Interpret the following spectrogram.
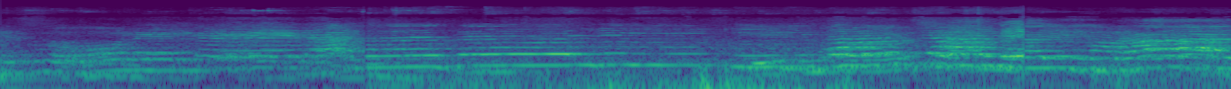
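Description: Women singing a traditional haldi wedding song in high voices, holding one long note about halfway through.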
